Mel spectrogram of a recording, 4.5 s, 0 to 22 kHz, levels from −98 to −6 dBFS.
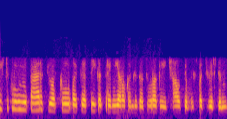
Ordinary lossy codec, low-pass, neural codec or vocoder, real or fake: MP3, 32 kbps; 7.2 kHz; none; real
